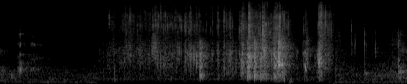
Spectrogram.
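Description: A plastic piping bag crinkles and crackles as it is filled with paste, starting quiet and then growing into a dense run of sharp, close rustles and crumples.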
